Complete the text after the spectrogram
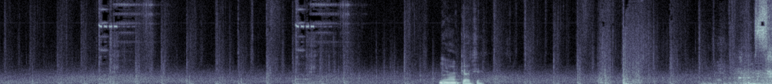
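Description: Footsteps run quickly over rocky ground.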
